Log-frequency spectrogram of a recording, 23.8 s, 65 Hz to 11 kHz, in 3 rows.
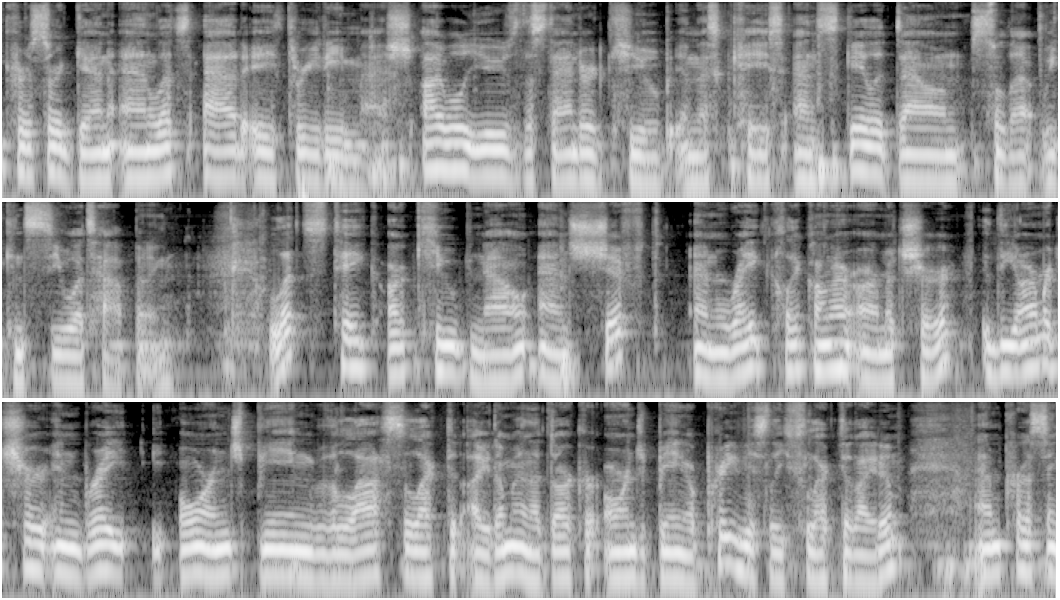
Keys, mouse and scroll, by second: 2.7 shift+a, 6.1 s, 9.0-11.8 middle drag, 13.6-14.4 shift+drag, 14.4 shift+middle click.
